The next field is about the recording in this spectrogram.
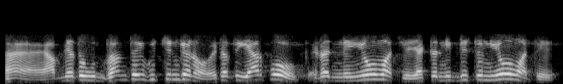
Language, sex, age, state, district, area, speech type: Bengali, male, 60+, West Bengal, Hooghly, rural, conversation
